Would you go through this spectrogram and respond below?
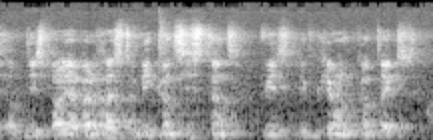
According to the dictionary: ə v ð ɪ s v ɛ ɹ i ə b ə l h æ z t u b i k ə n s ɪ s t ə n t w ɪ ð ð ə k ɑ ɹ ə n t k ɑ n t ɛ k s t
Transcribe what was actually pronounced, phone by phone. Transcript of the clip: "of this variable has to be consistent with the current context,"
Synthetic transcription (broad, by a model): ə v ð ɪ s f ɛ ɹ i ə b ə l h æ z t u b i k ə n s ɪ s t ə n t w ɪ ð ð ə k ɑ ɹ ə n k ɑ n t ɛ k s t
